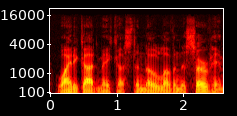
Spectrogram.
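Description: A man with a Philadelphia accent speaks at a moderate pace in a very deep, low pitch and fairly even intonation, his voice dry and close with no echo on a very clean recording with a silent background. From Philadelphia, US Northeast. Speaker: churchgoer sharing faith story. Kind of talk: testimony.

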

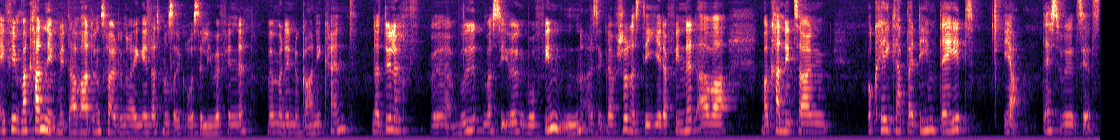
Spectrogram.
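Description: With audible room echo and noticeable background noise, a woman talks at a very fast pace and a medium pitch with ordinary pitch variation. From Tyrol, Austria. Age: 20s. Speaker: university student, podcast guest. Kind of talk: casual chat. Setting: studio.

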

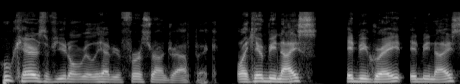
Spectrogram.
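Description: A man with a plain, everyday voice, medium pitch and fairly even intonation, against a quiet background. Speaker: podcast co-host. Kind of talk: casual sports chat.

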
